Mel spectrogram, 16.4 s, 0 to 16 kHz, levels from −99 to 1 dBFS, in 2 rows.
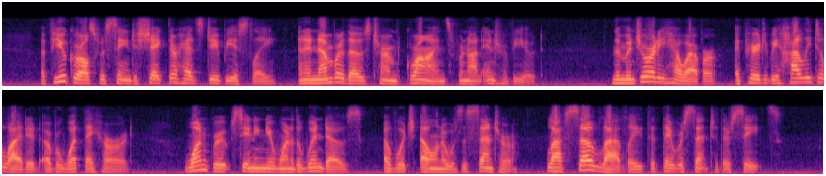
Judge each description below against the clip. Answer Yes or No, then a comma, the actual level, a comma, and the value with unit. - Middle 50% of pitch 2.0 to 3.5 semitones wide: No, average, 4.0 semitones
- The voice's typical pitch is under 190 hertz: Yes, medium, 140 Hz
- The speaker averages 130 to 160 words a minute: No, fast, 205 wpm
